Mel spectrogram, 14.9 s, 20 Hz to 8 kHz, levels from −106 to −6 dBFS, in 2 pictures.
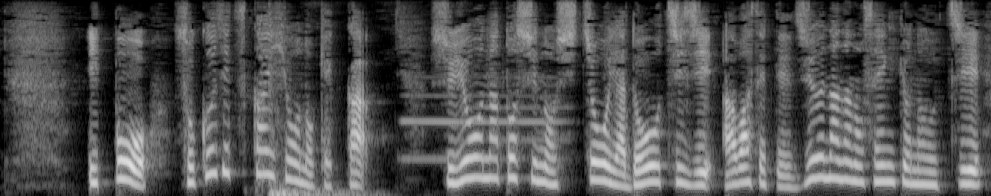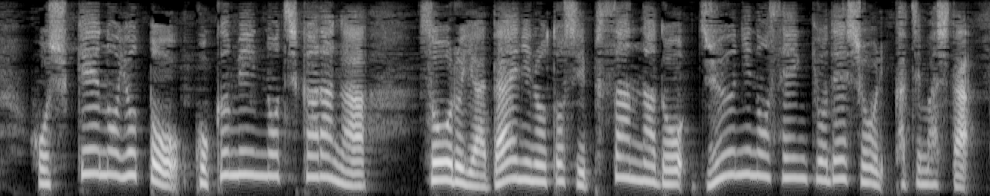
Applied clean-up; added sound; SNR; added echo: classical method log-MMSE.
